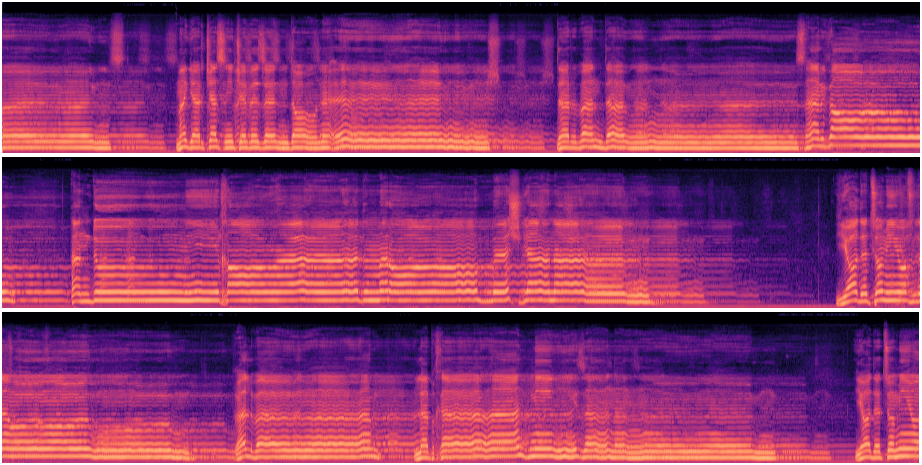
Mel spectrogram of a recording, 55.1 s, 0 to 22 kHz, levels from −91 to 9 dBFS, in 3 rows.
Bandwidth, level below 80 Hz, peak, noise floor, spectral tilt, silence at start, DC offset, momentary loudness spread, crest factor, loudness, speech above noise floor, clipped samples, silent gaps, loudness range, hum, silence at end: 13.5 kHz; -40 dBFS; 0 dBFS; -37 dBFS; -6 dB/octave; 0 s; under 0.1%; 12 LU; 10 dB; -11 LUFS; 28 dB; under 0.1%; none; 4 LU; none; 0 s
